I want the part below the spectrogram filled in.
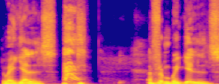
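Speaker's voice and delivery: slow, stretched mock Welsh; exaggerated Welsh lilt on the country name; Welsh accent. Trying the hard accent for mates, drawn-out Welsh accent. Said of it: "the Welsh accent".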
